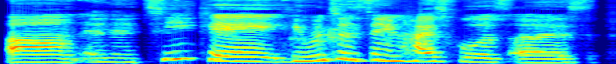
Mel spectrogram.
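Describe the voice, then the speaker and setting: A young woman co-hosting a casual podcast, talking in a relaxed, rambling way with plenty of fillers. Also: a little high, moderate pace. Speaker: podcast co-host. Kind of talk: casual chat.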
